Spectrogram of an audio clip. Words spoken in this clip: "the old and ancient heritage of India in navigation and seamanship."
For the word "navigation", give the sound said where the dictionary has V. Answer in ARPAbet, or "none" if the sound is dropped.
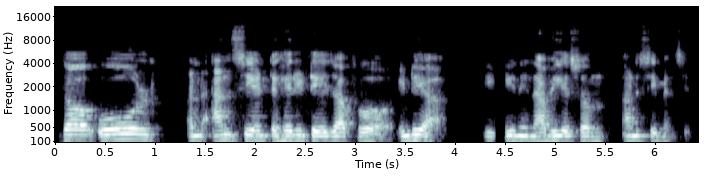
B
